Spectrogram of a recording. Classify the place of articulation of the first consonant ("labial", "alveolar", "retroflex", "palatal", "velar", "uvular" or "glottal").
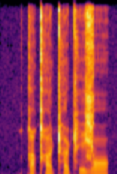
uvular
